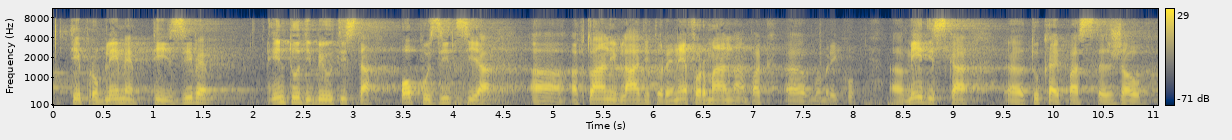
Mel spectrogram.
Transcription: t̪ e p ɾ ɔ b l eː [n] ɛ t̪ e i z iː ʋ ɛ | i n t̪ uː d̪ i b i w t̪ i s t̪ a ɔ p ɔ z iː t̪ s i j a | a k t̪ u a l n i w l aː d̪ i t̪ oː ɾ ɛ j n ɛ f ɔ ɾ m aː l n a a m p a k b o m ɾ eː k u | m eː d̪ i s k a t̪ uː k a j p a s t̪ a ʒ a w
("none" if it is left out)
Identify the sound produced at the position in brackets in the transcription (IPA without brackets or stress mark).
m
